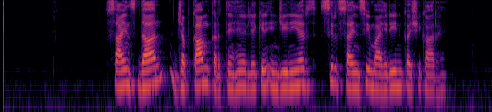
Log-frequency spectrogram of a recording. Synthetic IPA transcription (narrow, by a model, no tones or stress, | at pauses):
saːɪ̃nsd̪aːnd͡ʒɐbkaːmkɐɾt̪eɦɛ̃leːkɪnɪ̃nd͡ʒiːnijəɾzsɪɾfsaːɪ̃nsimaːɦɪɾiːnkaʃɪkaːɾɦɛ̃ː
